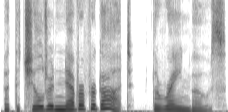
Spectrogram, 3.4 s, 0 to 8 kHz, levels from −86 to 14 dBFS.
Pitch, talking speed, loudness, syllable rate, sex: 210 Hz, 125 wpm, -15 LUFS, 3.6 syllables/s, female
